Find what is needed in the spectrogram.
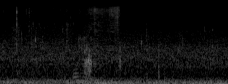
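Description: A pause between spoken phrases: a steady low hum and faint background hiss, with a brief faint sound about a second in.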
